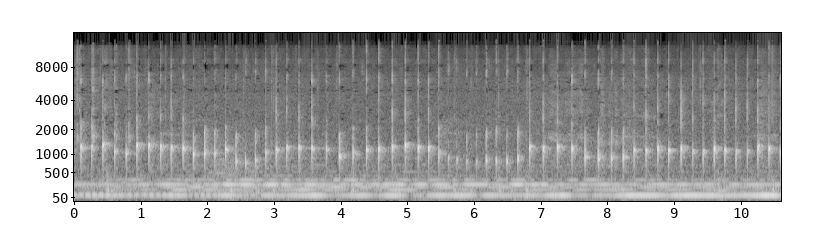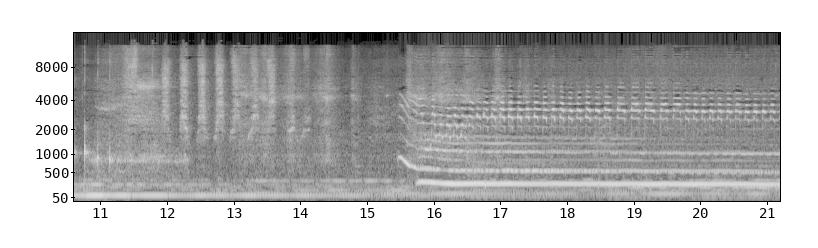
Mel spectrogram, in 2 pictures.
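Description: A person making rapid clicks with the mouth, with a wavering high tone rising and falling over them, for about eleven seconds. At about fifteen seconds a long, held wailing vocal tone begins, dipping in pitch at its start, over a steady low musical drone.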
